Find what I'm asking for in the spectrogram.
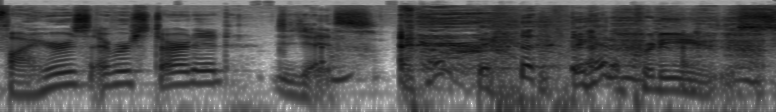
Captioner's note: all laughing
